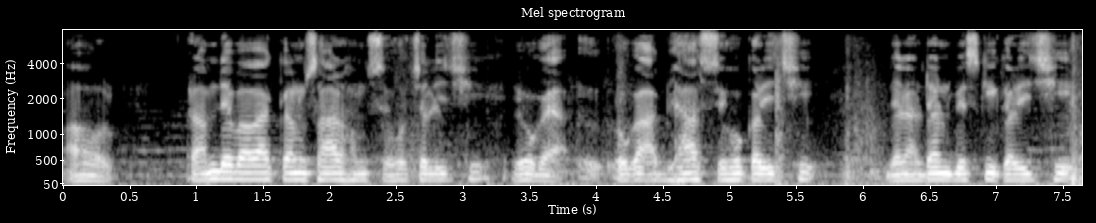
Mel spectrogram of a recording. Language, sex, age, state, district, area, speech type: Maithili, male, 45-60, Bihar, Madhubani, rural, spontaneous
